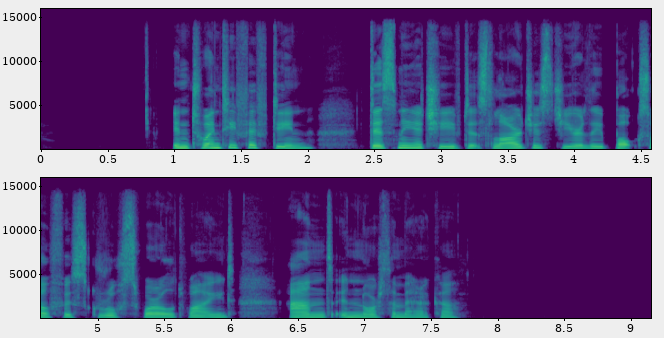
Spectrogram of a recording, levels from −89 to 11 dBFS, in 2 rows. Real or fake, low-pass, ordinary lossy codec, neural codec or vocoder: real; 14.4 kHz; none; none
